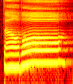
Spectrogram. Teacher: Huruf ra dibunyikan secara tafkhim karena ra berharokat di atas yaitu harokatnya fathah. Maka cara bacanya ra panjang.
